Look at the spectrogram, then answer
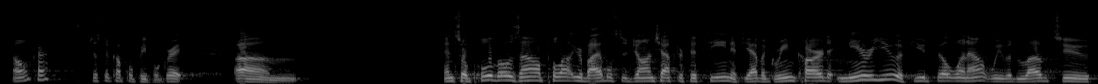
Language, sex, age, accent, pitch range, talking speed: English, male, 40-59, American, 130-165 Hz, 210 wpm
